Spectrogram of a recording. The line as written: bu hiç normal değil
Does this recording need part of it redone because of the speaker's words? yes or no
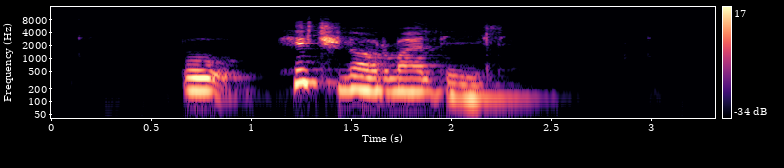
no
